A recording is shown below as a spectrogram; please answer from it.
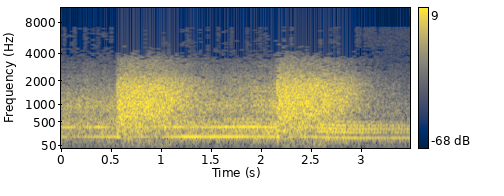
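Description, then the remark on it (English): A car engine hums steadily as two loud rushing surges of noise sweep through, like a vehicle speeding past; no one speaks. “The man in that car, he's got a gun.”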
